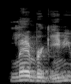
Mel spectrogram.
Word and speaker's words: Lamborghini: Lamborghini. We see it's not or, it's Lamborgh. And the G makes a hard G sound. Lamborghini.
